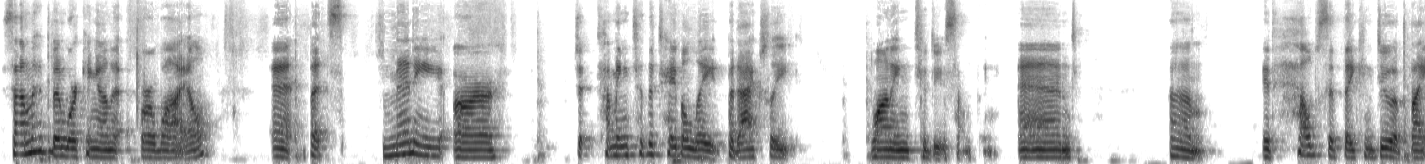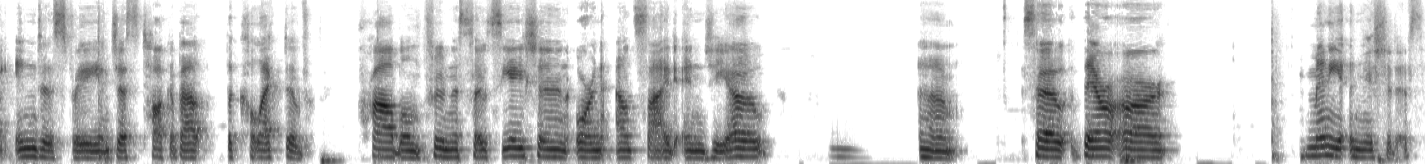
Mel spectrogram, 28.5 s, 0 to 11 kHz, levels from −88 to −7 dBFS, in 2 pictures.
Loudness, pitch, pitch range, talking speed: -25 LUFS, 150 Hz, 140-165 Hz, 115 wpm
